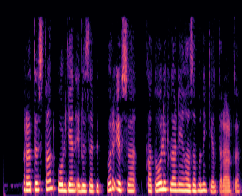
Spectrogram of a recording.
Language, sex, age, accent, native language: Uzbek, female, 19-29, Navoiy, Uzbek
